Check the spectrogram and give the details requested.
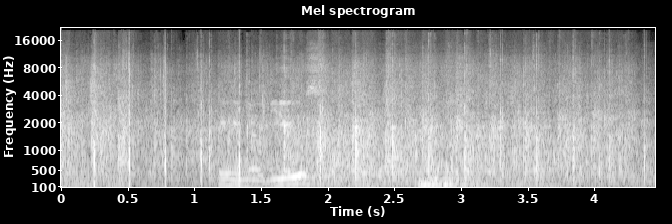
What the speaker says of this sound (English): Big round of applause for them showing up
